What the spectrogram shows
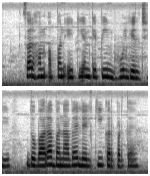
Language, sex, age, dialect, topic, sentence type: Maithili, female, 25-30, Southern/Standard, banking, question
